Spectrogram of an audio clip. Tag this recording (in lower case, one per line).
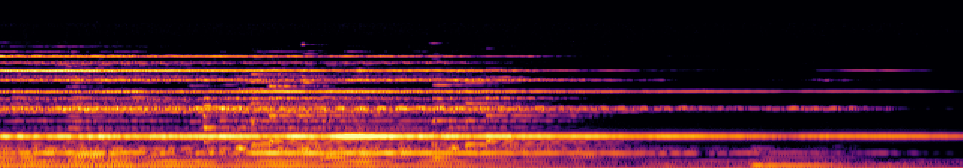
music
